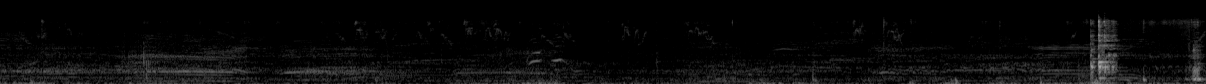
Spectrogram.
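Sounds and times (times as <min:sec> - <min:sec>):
sheep bleating: 0:00.6 - 0:03.9, 0:07.6 - 0:11.4.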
